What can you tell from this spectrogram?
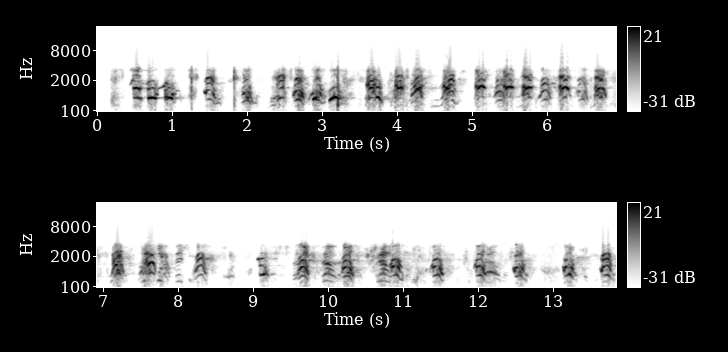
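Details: Dogo Canario champions Hena and Dagmar attacking during attack training: harsh, rough barks fired nonstop at about two per second, loud and closely packed with hardly a gap throughout.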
